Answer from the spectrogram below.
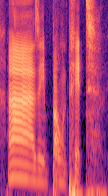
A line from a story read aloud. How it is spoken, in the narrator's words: Hubert spat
